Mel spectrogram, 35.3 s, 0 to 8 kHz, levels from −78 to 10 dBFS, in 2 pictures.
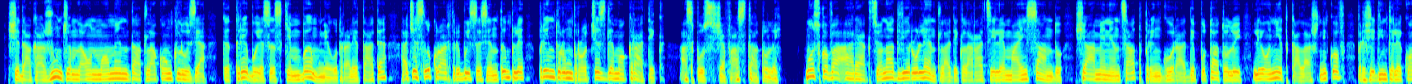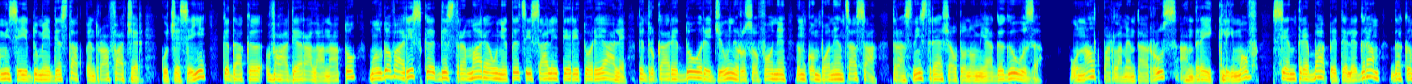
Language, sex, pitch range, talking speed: Romanian, male, 105-150 Hz, 150 wpm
